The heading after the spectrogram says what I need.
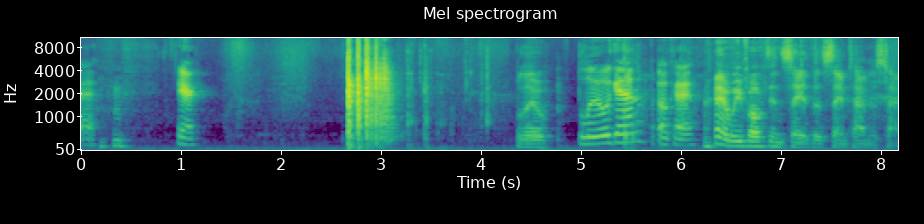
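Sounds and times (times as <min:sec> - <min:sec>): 
speech: 0:00.1 - 0:01.6, 0:04.4 - 0:08.1
dice rolling across a hard surface during a board game: 0:02.7 - 0:03.6.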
